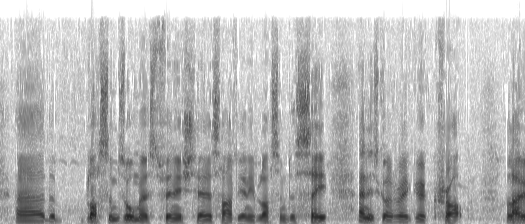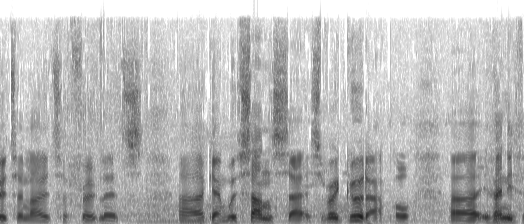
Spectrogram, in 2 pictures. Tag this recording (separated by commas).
outside, urban or man-made, Speech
